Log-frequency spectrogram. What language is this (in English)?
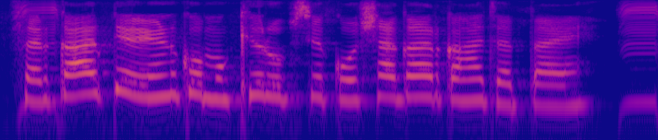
Hindi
